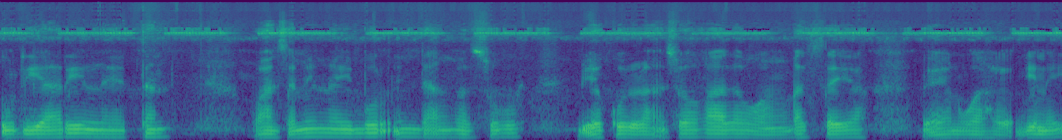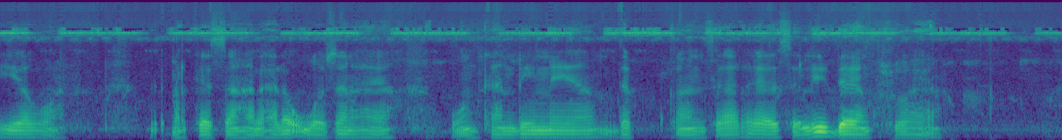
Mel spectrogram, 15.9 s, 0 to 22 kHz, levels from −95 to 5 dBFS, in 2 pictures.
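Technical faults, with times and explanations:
No technical faults are audible anywhere in this recording.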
